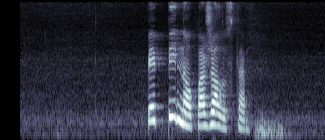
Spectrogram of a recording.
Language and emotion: Russian, neutral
